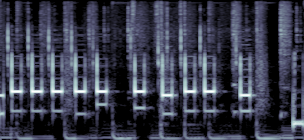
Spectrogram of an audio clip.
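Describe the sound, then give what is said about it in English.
A rapid series of touch-tone beeps as a phone number picked at random from a list is dialed to call a winner, about a dozen short paired tones in quick succession, clear with no talking over them. “All right, we're going to call him right now.”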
